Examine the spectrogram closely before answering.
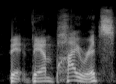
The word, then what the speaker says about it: Vampyrates: Vampyrates. Vampyrates! It's called Vampyrates. You gotta shout it. If you're not shouting it, you're saying it wrong.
